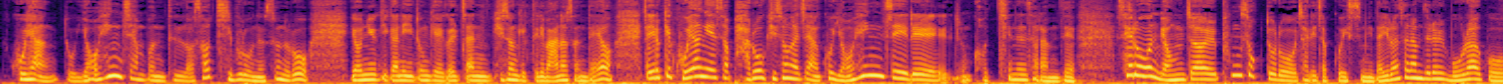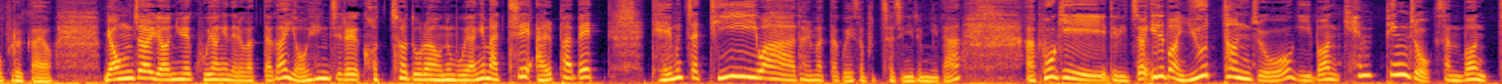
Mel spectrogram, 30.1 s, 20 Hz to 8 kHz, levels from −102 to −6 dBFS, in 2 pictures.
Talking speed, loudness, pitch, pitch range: 325 characters per minute, -17 LUFS, 190 Hz, 160-240 Hz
